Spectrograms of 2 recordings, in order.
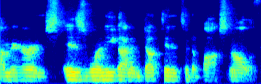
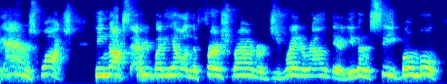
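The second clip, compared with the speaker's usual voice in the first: imitating dad hyping the fight, high-pitched; high, eager voice urging someone to watch; excited play-by-play promise, pitched way up; 10 semitones higher than usual. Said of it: "so I got excited too".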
